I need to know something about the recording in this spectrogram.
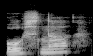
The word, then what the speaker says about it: osna: Pour il, on dira osna, tandis que pour elle, on dira hosna. Donc il y a un H expiré.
